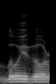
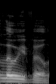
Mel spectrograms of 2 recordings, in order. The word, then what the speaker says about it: Louisville: It's like Louisville. I was like, "What did you say? It's not Louisville. It's Louis Wville." No, it's not.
